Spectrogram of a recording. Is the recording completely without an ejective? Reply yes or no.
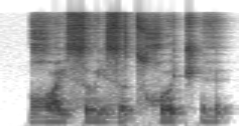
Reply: no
